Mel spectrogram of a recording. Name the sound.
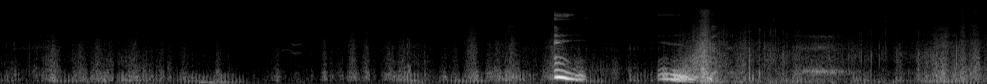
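cat purring softly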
